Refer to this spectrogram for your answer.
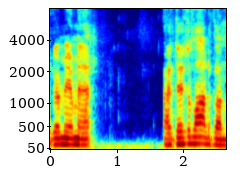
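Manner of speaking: talking with mouth full of food. About to read aloud, talking with mouth full. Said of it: "I have a mouthful of fries".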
